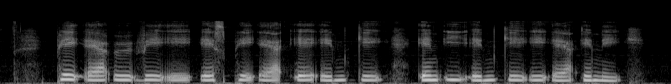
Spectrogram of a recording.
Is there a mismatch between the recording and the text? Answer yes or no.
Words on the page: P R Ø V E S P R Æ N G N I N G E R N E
no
